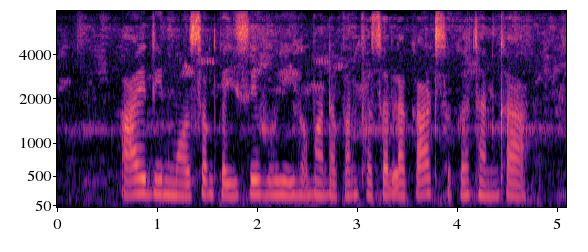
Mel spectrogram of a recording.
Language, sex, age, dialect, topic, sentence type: Chhattisgarhi, female, 18-24, Northern/Bhandar, agriculture, question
